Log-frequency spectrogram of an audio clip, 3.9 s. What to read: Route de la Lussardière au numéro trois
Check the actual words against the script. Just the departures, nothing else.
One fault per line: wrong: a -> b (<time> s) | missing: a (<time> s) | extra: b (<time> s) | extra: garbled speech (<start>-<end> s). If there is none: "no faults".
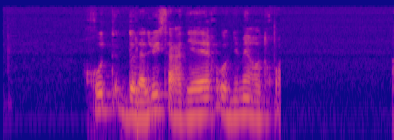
no faults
